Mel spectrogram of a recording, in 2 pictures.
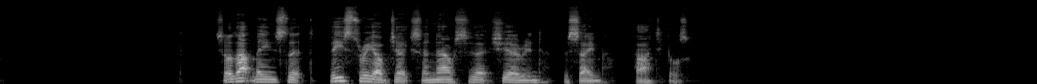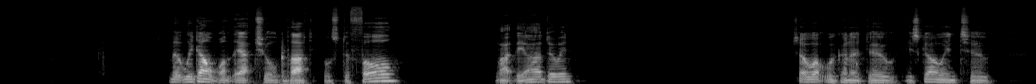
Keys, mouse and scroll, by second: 2.7 middle click, 13.5 middle click, 13.5 middle click, 13.6 middle click, 14.5 scroll down 3, 14.7-16.4 scroll up 1, 17.2-17.7 scroll up 3.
